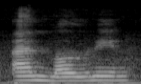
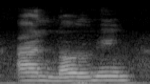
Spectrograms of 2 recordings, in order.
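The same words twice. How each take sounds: The two takes are said the same way.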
